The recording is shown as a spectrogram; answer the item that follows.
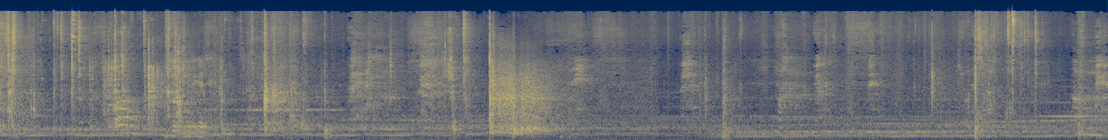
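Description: Wall plaster being pulled and broken away from around a pipe: scattered knocks and cracks, and a louder crumbling rush of breaking plaster about seven seconds in. Low background music plays underneath.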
